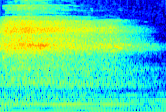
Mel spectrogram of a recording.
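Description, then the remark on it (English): A long, steady, deep breath drawn in through the nose during a breathing exercise, a soft airy hiss lasting a couple of seconds and slowly fading out. It is quiet, with no talking. “Breathing in through your nose.”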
